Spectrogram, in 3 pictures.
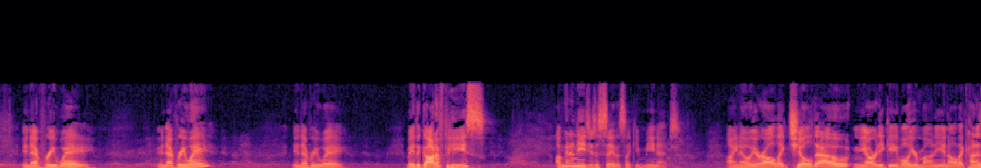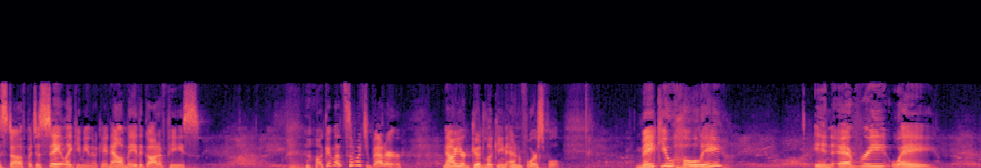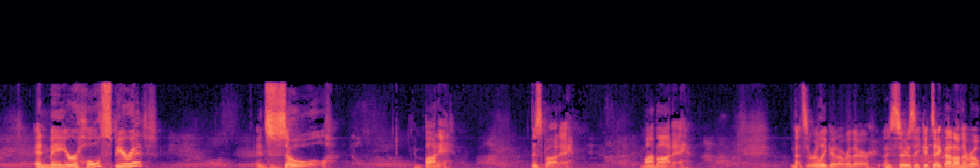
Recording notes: we gathered at Victory Church on the Rock in Edmonton, AB.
